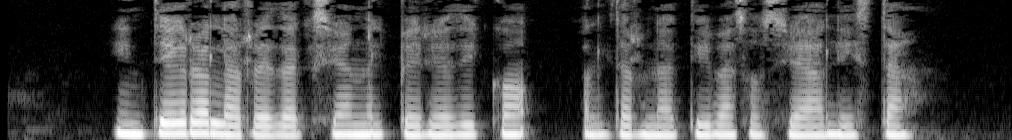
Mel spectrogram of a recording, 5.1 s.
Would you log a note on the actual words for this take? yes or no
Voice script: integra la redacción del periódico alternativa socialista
no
